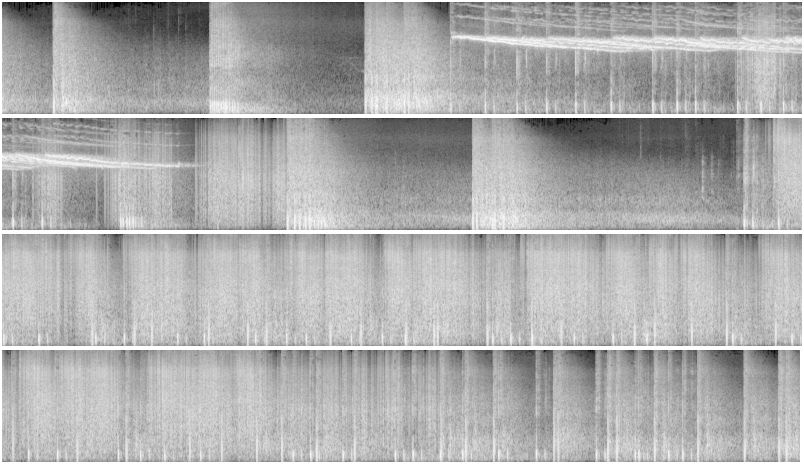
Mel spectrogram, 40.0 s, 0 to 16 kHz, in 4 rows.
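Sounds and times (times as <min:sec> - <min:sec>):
firework bangs: 0:02.4 - 0:03.9, 0:04.5 - 0:14.7, 0:15.8 - 0:17.1, 0:17.8 - 0:39.9
rapid firework crackling: 0:02.6 - 0:03.8, 0:04.6 - 0:14.4, 0:19.2 - 0:39.9
whistling firework shots: 0:04.5 - 0:14.3.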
